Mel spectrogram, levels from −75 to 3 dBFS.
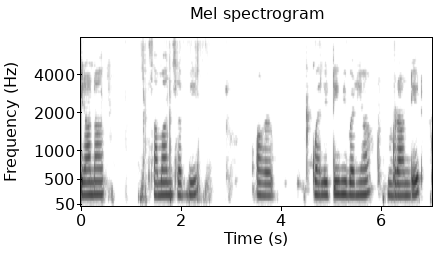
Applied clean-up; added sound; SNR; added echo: none; none; none; none.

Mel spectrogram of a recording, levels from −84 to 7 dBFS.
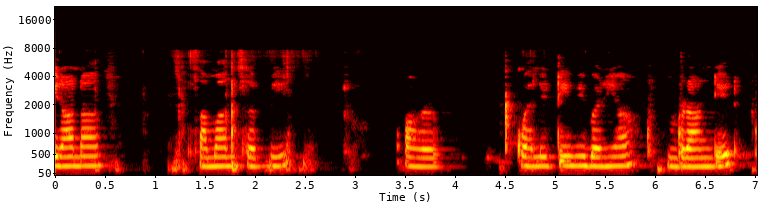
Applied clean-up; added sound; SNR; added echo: none; none; none; reverberation time 0.2 s.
